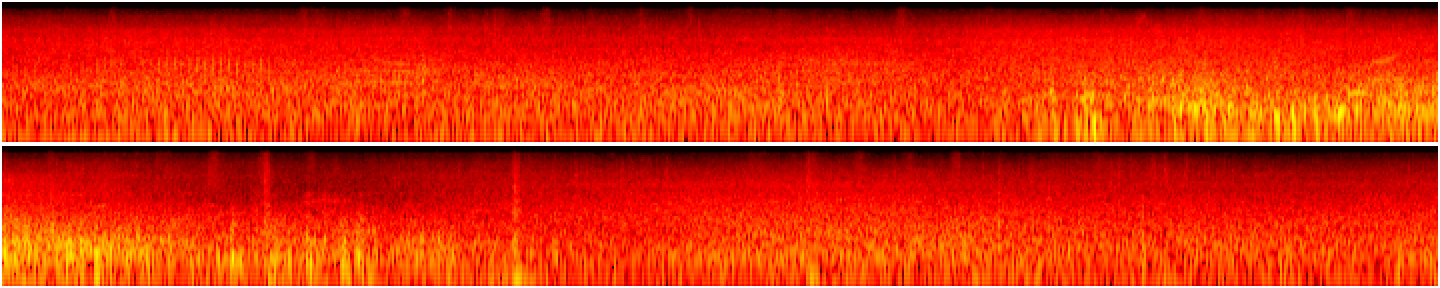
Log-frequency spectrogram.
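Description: Wind rushes steadily through trees outdoors.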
